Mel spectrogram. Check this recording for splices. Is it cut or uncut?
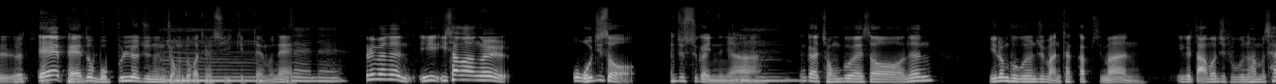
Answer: uncut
